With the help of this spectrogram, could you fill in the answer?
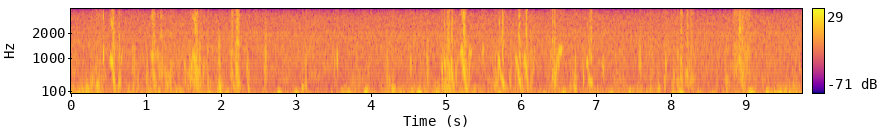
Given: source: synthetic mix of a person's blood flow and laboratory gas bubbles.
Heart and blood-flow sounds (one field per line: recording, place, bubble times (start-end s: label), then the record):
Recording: Doppler ultrasound of blood flow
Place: subclavian vein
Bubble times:
0.24-0.69 s: bubbles
0.80-0.94 s: bubbles
1.06-1.39 s: bubbles
1.49-1.87 s: bubbles
1.99-2.04 s: bubbles
2.11-2.28 s: bubbles
2.32-2.41 s: bubbles
3.06-3.17 s: bubbles
3.49-3.58 s: bubbles
4.21-4.37 s: bubbles
4.50-4.57 s: bubbles
4.91-5.35 s: bubbles
5.47-5.54 s: bubbles
5.60-6.19 s: bubbles
6.37-6.58 s: bubbles
6.63-6.98 s: bubbles
7.08-7.14 s: bubbles
7.57-7.62 s: bubbles
7.71-7.77 s: bubbles
7.81-7.98 s: bubbles
8.03-8.33 s: bubbles
8.71-8.80 s: bubbles
8.83-9.06 s: bubbles
9.61-9.76 s: bubbles
From the record:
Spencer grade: 3 (all of the cardiac periods contain showers or single bubble signals, but not dominating or overriding the cardiac motion signals)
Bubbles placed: anywhere in the cardiac cycle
